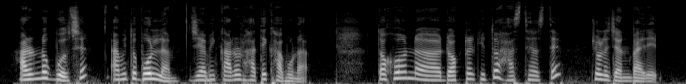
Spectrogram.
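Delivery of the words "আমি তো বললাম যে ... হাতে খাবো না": plain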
